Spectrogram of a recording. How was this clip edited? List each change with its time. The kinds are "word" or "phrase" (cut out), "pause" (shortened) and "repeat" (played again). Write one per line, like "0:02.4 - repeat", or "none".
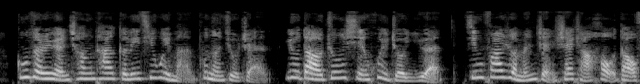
none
